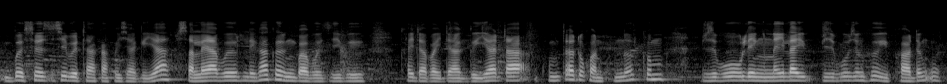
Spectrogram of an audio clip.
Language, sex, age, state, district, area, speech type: Bodo, female, 60+, Assam, Kokrajhar, rural, spontaneous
